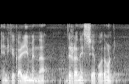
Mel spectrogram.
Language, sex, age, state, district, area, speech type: Malayalam, male, 18-30, Kerala, Kannur, rural, spontaneous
